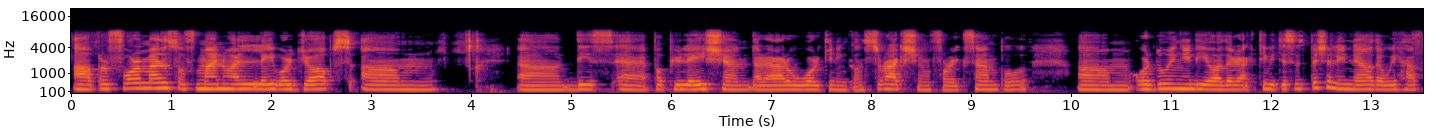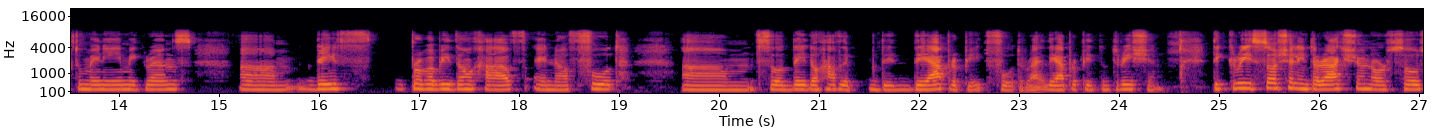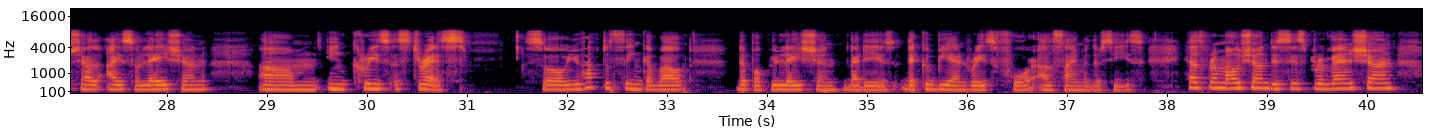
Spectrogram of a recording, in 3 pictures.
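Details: Adult speaker; normal speech.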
